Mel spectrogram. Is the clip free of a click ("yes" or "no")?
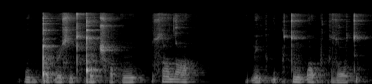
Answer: no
